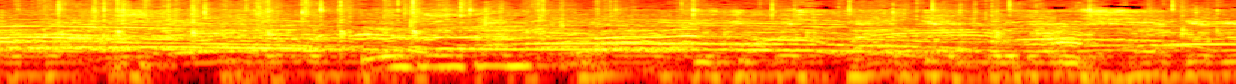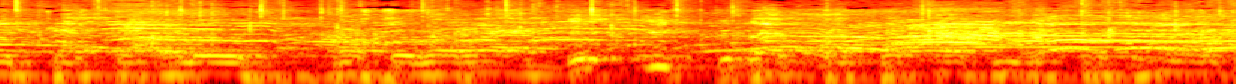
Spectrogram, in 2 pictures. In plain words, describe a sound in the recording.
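A large crowd of spectators cheers and shouts outdoors.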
